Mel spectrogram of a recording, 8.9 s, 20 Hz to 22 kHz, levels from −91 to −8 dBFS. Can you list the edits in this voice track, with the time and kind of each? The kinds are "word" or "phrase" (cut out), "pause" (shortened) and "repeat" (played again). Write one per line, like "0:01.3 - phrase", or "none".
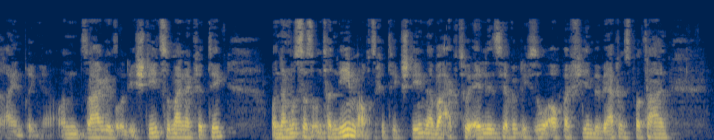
0:01.4 - word
0:04.7 - word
